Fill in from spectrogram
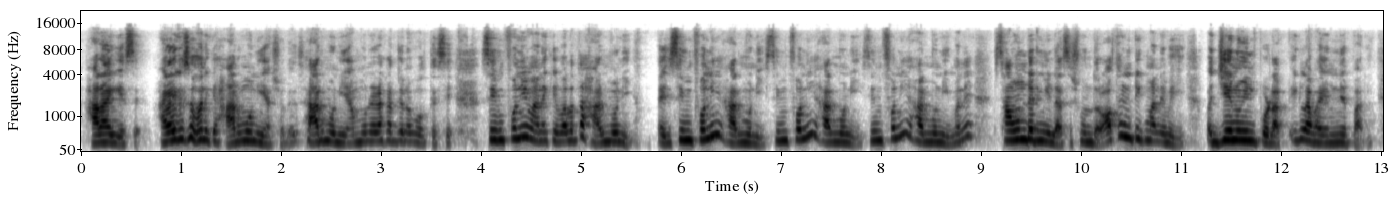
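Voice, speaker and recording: Quick and expressive, with a fairly high pitch and a darkish tone, this woman with a Bangladeshi Bengali accent runs an exam-prep vocabulary lesson, testing the listener through playful repetition and memory tricks.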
